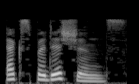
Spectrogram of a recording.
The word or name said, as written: expedition's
